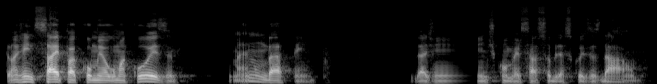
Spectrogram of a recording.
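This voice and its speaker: A man's voice: extremely low pitch, normal speed. A man giving a motivational talk to a men's group, asking rhetorical questions and acting out little dialogues. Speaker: speaker at a men's group, therapist.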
